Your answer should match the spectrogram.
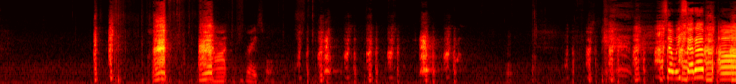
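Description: A white domestic duck quacking loudly in a series of short calls from about a second and a half in until past the middle, the loud quack that marks a female duck. A woman starts speaking near the end.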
